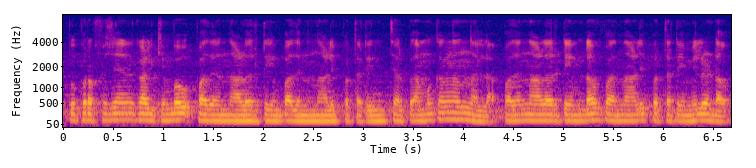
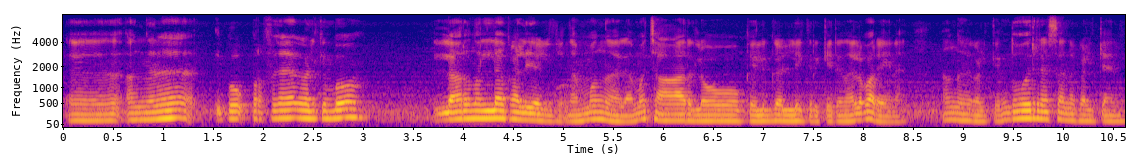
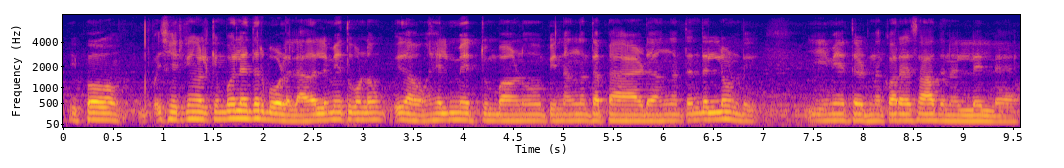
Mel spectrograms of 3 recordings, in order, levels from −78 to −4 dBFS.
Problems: none marked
